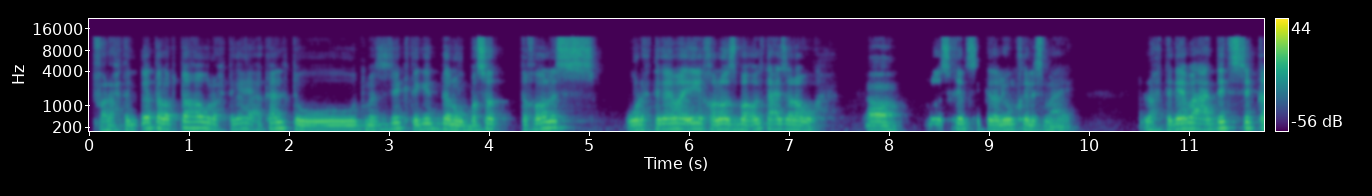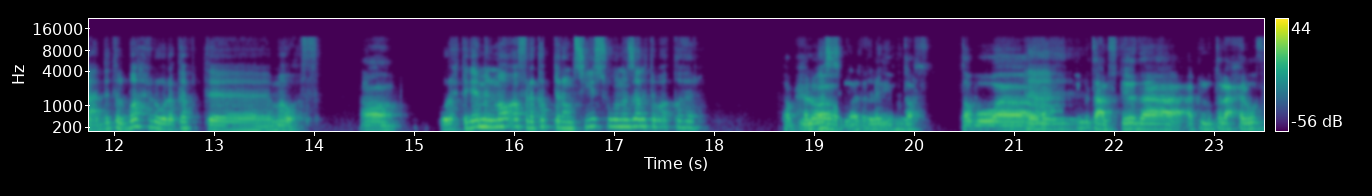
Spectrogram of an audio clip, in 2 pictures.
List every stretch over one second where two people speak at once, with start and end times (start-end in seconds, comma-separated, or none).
18.9-20.2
